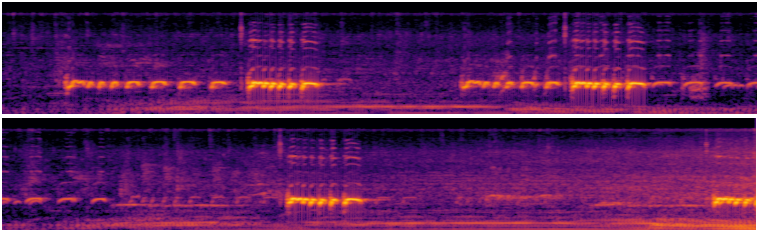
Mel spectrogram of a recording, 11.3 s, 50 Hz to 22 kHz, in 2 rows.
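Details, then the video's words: Local zebra dove (perkutut) lure song, meant to make other doves sing and answer: loud bursts of quick rolling coos near the same mid pitch at about 2, 4.5, 8 and 11 seconds, softer cooing between, low hum beneath. "Pancingan PERKUTUT LOKAL Agar Bunyi"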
